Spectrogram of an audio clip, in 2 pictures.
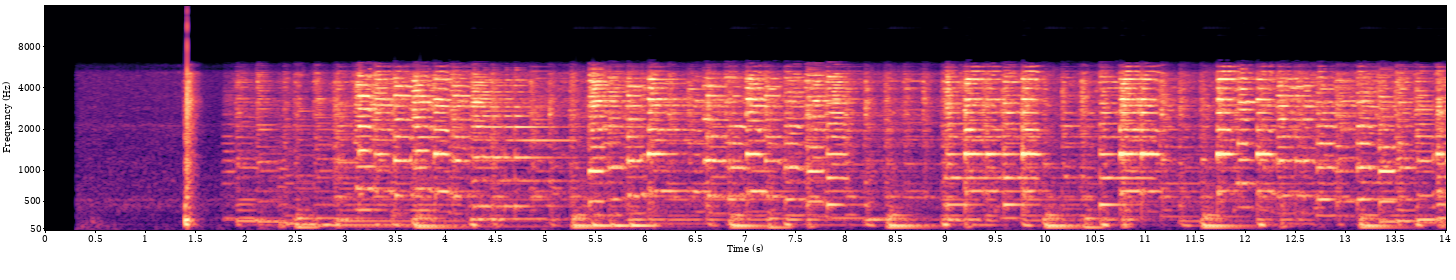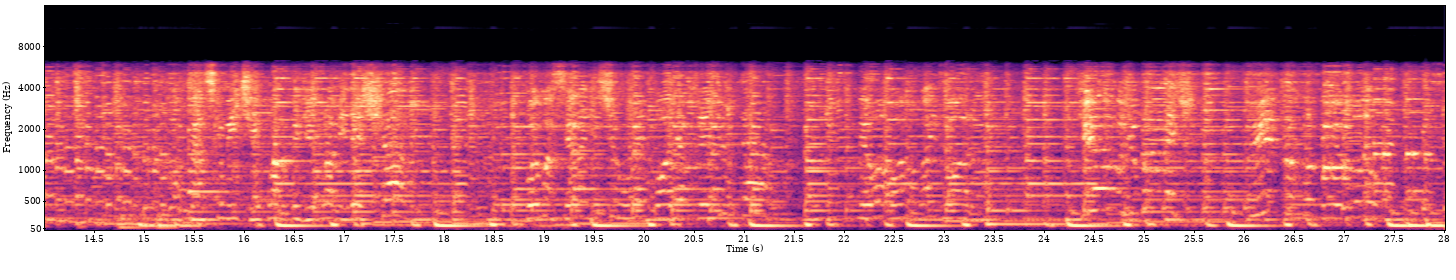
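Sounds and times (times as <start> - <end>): deep bass notes: 1.4 - 26.8
cavaquinho samba melody: 1.4 - 28.0.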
